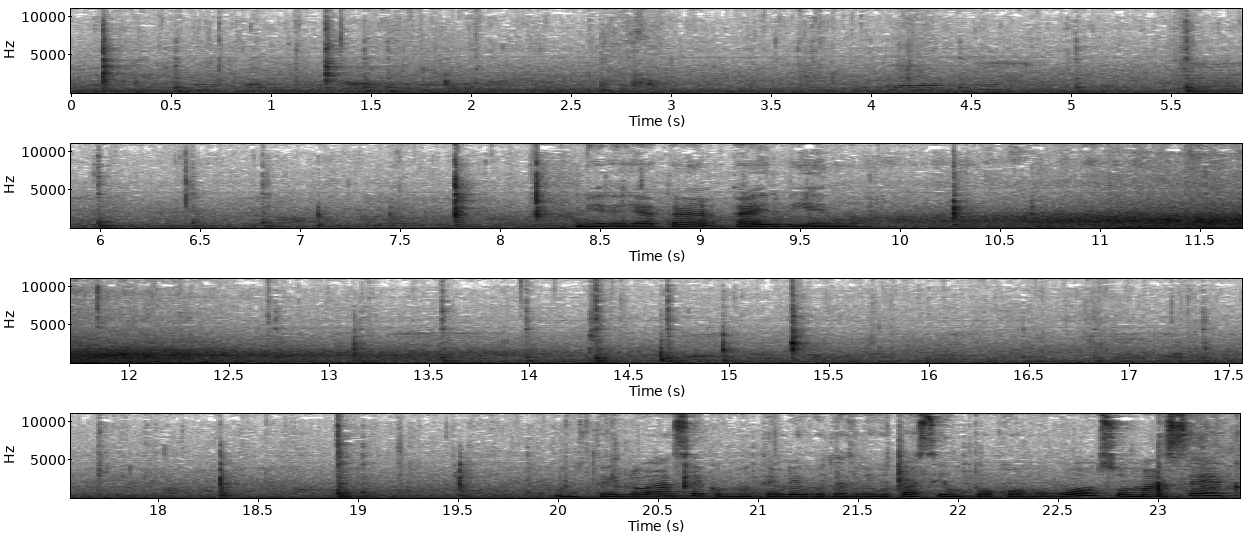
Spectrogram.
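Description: A wooden spoon scrapes and taps against a metal pan as pasta is stirred.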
